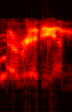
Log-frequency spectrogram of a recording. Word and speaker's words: Iridium: Iridium, yeah.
